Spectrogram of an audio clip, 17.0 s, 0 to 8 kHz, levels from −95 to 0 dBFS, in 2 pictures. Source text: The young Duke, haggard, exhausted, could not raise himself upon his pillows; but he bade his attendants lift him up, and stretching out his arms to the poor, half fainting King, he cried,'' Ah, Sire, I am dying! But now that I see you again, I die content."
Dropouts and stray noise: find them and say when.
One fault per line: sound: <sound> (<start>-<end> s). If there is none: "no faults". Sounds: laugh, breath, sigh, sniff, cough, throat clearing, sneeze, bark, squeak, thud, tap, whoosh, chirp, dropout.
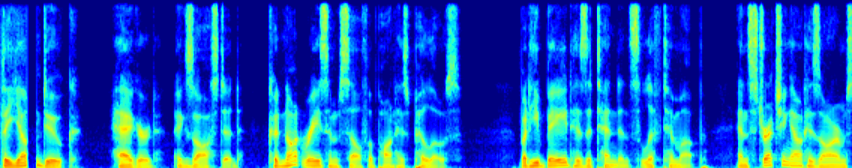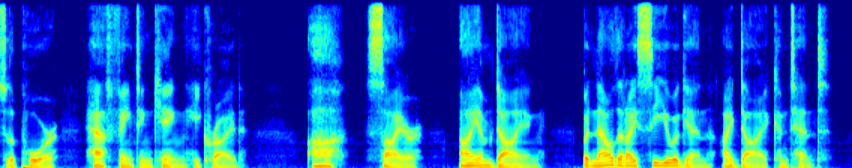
sound: dropout (0.3-0.4 s)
